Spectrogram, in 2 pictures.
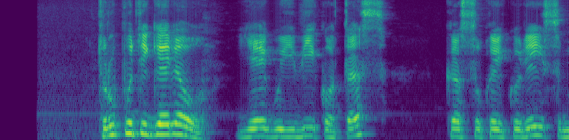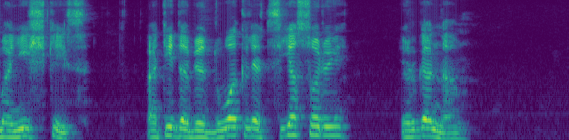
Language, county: Lithuanian, Panevėžys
